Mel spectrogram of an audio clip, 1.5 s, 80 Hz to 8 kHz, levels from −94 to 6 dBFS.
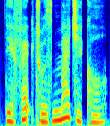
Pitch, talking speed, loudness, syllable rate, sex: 210 Hz, 165 wpm, -15 LUFS, 5.6 syllables/s, female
